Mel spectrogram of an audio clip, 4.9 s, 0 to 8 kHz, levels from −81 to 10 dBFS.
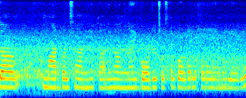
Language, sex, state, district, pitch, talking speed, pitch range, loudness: Telugu, female, Andhra Pradesh, Visakhapatnam, 220 Hz, 120 wpm, 215-225 Hz, -20 LUFS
